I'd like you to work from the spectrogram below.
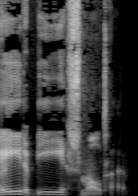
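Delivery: slow, stretched WAY TO BE SMALL TIME; drawn-out repeat. Real, not acted. Host needling his co-host for spoiling the question, slowly drawn out. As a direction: drag out each word of the jab.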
